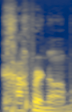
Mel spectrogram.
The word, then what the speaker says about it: Capernaum: If you're in Israel, the Jews pronounce it Capernaum with a very hard C.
